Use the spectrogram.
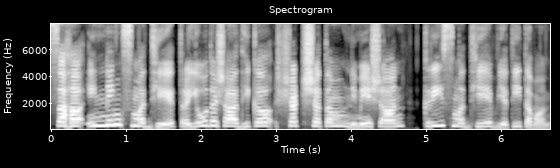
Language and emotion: Sanskrit, neutral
